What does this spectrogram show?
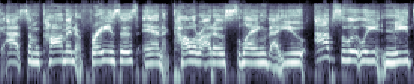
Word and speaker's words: Colorado: this because I say Colorado and the correct way to pronounce the state is Colorado because Colorado is so rad that is apparently the reasoning behind it I don't know if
